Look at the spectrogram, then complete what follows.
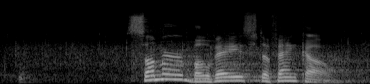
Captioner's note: crowd claps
